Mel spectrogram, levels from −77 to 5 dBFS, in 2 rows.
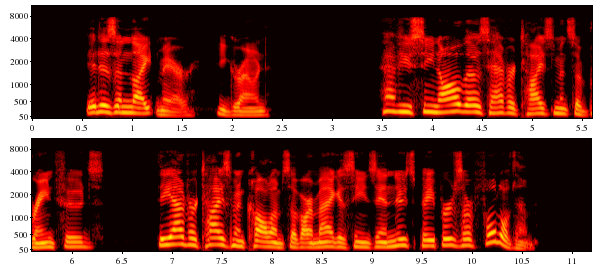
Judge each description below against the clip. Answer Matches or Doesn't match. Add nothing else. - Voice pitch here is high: Doesn't match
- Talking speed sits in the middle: Matches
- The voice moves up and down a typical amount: Doesn't match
